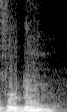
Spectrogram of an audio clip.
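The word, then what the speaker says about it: Werdum: Yeah, it's Fabricio Verdun. And uh spelled with a W though. Oh, but that's Brazilian.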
